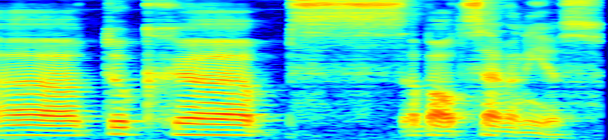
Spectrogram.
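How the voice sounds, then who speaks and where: A man with a Bulgarian accent. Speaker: lawyer. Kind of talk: personal story monologue. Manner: halting, many fillers and restarts.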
